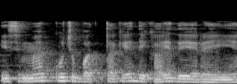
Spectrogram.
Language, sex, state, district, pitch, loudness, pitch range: Hindi, male, Uttar Pradesh, Shamli, 140 Hz, -15 LUFS, 125-155 Hz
